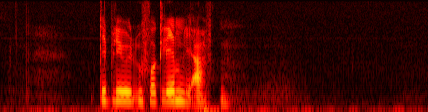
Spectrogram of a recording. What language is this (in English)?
Danish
